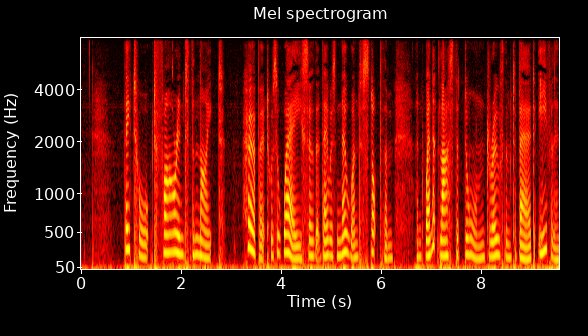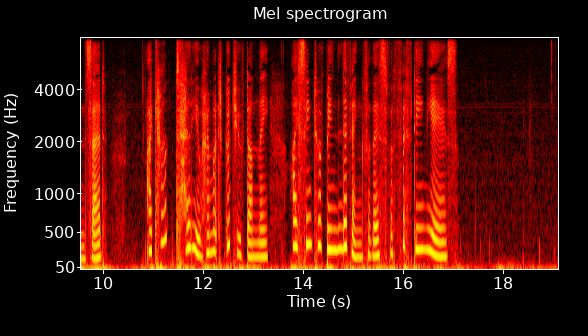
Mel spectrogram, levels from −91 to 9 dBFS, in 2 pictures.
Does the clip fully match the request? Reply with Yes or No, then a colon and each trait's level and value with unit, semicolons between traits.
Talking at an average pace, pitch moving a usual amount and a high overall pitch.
No: average, 160 wpm; wide, 5.8 semitones; high, 205 Hz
